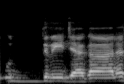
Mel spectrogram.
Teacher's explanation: the way we say it is as if there are two das, even though there is only a single da there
